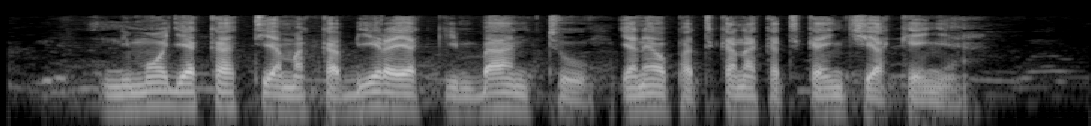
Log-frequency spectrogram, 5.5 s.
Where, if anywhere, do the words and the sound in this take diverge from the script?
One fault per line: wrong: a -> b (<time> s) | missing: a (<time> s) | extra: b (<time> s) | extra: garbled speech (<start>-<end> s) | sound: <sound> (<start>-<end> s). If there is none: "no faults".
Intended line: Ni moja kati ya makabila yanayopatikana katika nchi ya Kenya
extra: ya Kibantu (2.0 s)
